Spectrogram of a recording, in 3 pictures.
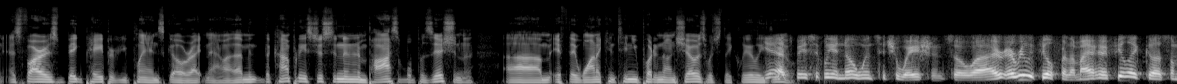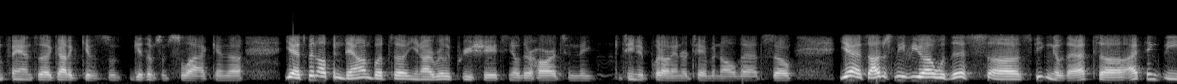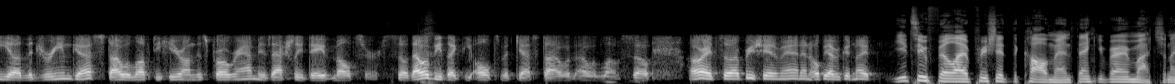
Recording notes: we're live and interactive, taking calls, texts and tweets from you, the listener!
